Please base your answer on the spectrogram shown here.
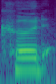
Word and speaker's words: could: So you don't pronounce the O, and you also do not pronounce the L.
